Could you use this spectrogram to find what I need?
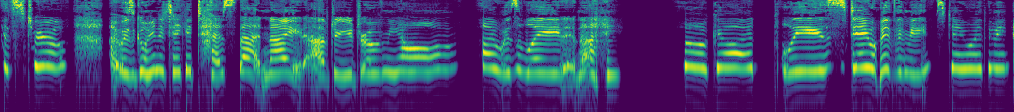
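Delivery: very high crying begging; sobbing plea. A narrator's reading. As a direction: plead through sobs. Heroine begs dying lover.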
